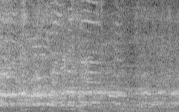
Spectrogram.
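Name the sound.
chickens and roosters at a poultry market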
